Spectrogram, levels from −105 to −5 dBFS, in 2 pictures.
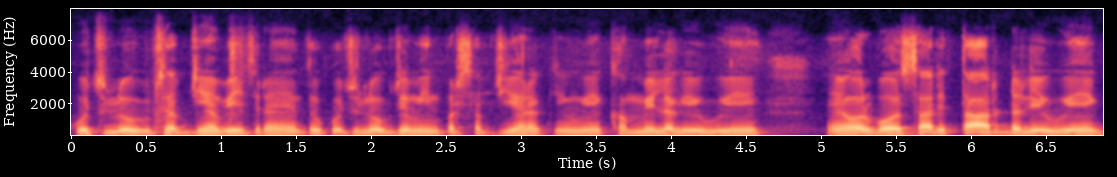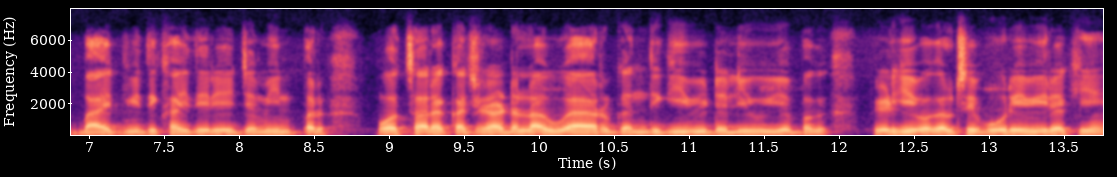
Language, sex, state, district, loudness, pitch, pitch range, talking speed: Hindi, male, Uttar Pradesh, Budaun, -16 LUFS, 120 Hz, 120-125 Hz, 235 wpm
